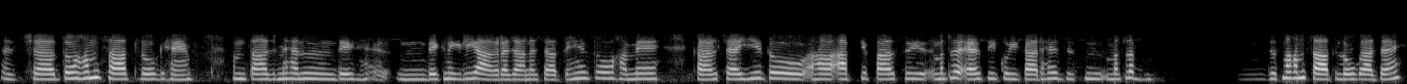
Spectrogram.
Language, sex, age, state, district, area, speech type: Urdu, female, 18-30, Uttar Pradesh, Aligarh, urban, conversation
